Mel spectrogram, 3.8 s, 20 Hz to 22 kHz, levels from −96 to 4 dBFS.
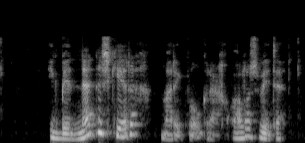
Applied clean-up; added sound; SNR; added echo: none; none; none; none.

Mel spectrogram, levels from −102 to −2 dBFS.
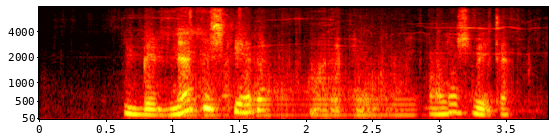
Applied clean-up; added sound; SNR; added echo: neural separator model SepFormer DNS4.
